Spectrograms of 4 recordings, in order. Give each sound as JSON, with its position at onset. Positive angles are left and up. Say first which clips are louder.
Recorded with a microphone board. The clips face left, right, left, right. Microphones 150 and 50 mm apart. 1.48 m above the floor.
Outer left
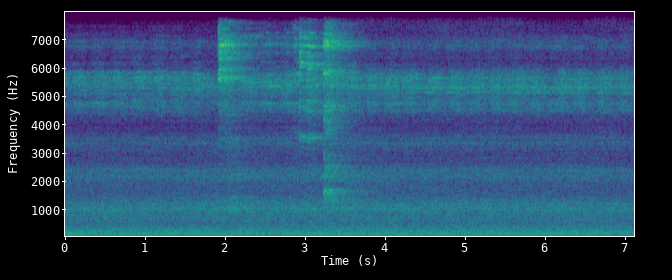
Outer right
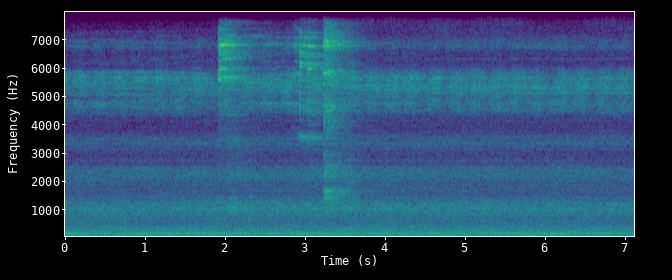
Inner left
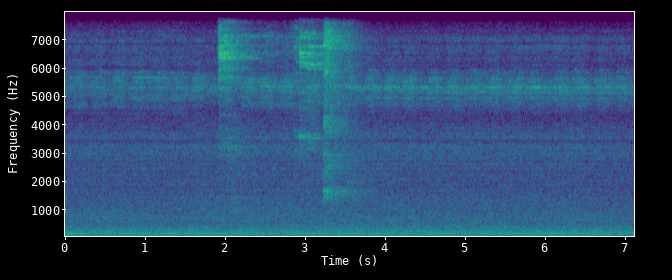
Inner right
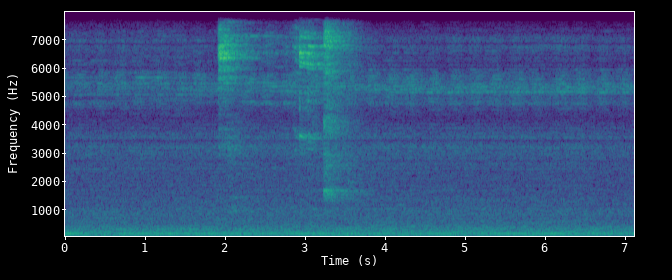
{"t": 0.0, "sound": "an insect", "louder": "outer right 1 dB, even", "side_deg": 65, "distance_m": 2.5}
{"t": 1.9, "sound": "a clink", "louder": "even, even", "side_deg": 20, "distance_m": 1.4}
{"t": 3.2, "sound": "keys jangling", "louder": "outer right 1 dB, even", "side_deg": 55, "distance_m": 1.9}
